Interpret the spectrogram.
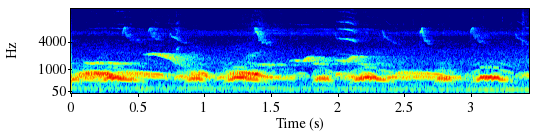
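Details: Spotted dove, a newly arrived wild-caught decoy bird in a fighting contest, giving repeated low hollow coos about once a second, with faint high chirps of other birds above.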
